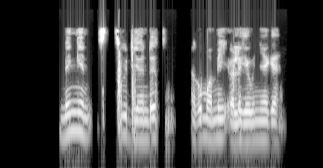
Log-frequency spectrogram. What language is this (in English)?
Kalenjin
